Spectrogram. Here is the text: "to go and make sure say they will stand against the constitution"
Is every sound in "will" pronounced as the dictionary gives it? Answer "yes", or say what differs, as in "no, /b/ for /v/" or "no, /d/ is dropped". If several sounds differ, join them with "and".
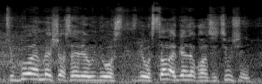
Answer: no, /w/ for /l/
